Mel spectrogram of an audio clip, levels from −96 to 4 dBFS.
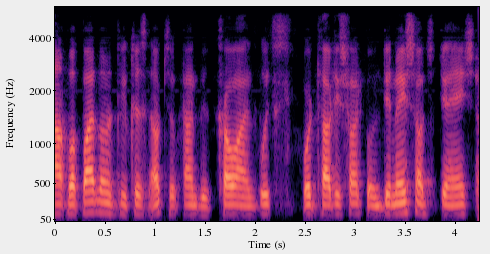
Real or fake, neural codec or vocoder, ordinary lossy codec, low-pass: fake; codec, 16 kHz, 0.5 kbps, FunCodec, trained on LibriTTS, 25 frames a second; none; 5.4 kHz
